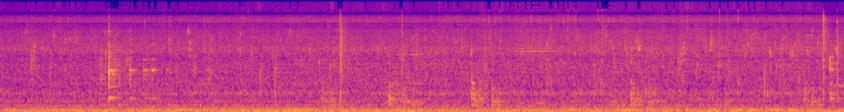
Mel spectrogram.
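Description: Chili and curry leaves frying in hot oil in a pan for Marathi masala rice, giving a steady close sizzle with light clinks of a stirring spoon throughout.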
